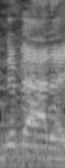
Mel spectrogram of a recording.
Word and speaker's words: Nevada: we love it and you always have to say it correctly Nevada you a got to go Nevada with thousands of proud hardworking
